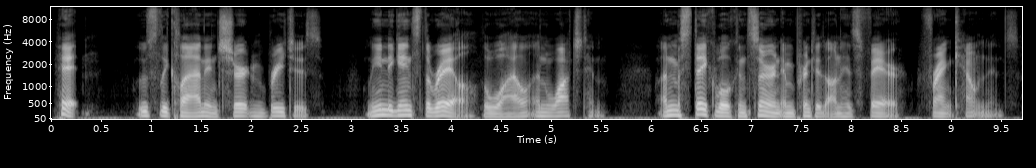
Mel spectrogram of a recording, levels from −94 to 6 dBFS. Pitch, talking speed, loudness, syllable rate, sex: 110 Hz, 150 wpm, -21 LUFS, 5.2 syllables/s, male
